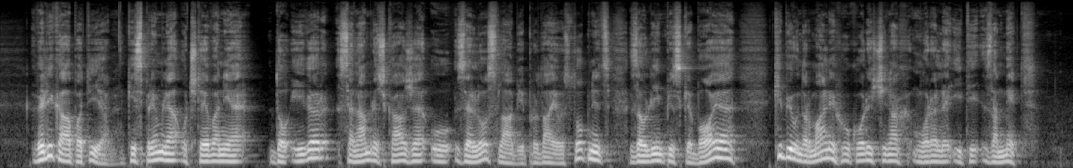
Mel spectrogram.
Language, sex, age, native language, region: Slovenian, male, 50-59, Slovenian, Savinja region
